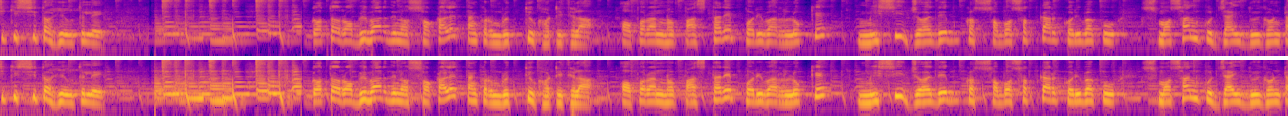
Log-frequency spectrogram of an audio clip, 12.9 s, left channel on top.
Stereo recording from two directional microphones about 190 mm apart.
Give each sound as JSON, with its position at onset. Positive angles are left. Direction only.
{"t": 0.0, "sound": "speech", "side_deg": -10}
{"t": 1.5, "sound": "music", "side_deg": -50}
{"t": 3.1, "sound": "speech", "side_deg": -20}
